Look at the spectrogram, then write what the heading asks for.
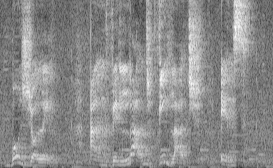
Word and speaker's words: Beaujolais: But in French, they take away the I and S and say lait. So it is Beaujolais. Beaujolais.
